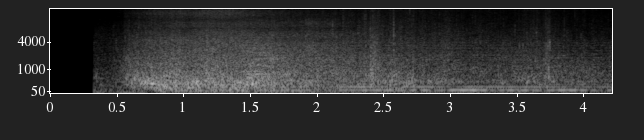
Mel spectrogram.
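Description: Ocean surf rushing in, loudest in the first second and a half and then easing, with a low steady hum joining about two seconds in.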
